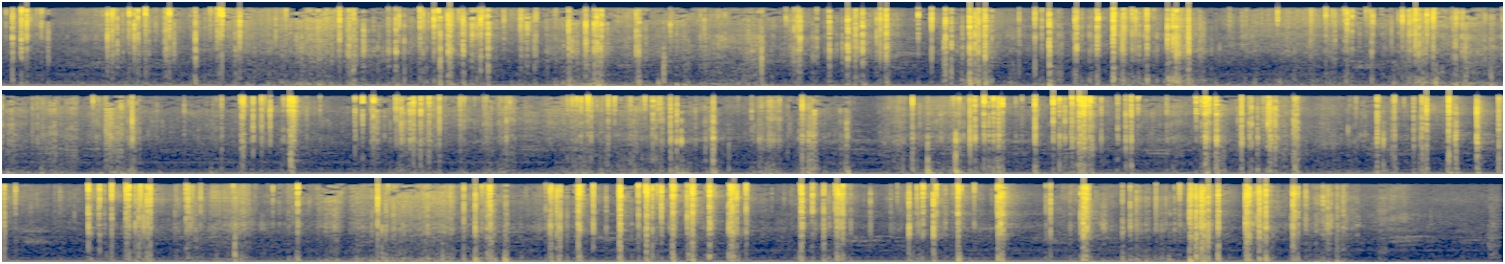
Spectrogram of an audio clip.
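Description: Fingernails rapidly scratching and tapping a black textured pad held right against a condenser microphone, a dense, irregular stream of crackly scratches and ticks. It thins out at the very end.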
